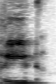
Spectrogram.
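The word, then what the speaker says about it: read: जब हम कहते हैं फर्स्ट फॉर्म तो पढ़ते हैं रीड, और जब सेकंड फॉर्म पढ़ते हैं तो पढ़ते हैं रेड। तो ही हैड रेड the book before he I came. Pronunciation में फर्क है, स्पेलिंग सेम।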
